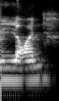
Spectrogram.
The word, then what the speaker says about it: ln: that has base e we call this ln or lawn uh these are two different ways of you know representing this or pronouncing this ln or lawn log with base e.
